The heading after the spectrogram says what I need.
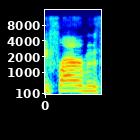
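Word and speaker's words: Freiermuth: for once friarmuth okay i'll say friarmuth from now on i got that one locked in especially when you spell it differently i've got it down so pat friarmuth we're looking and that makes sense now it sounds like a good german name when you say it like that so here we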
